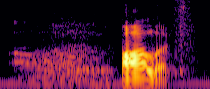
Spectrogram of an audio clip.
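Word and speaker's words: Aleph: for the ioan and this letter is silent it cannot be pronounced unless it has a vowel with it and in some cases it is absolutely silent it's in a letter or in a word rather it's any word and is absolutely silent it's there but is not pronounced at all so Allah is the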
